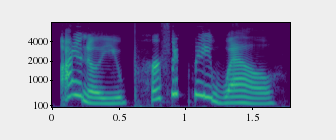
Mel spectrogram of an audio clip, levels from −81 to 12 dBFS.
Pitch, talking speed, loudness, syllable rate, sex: 270 Hz, 170 wpm, -22 LUFS, 5.2 syllables/s, female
